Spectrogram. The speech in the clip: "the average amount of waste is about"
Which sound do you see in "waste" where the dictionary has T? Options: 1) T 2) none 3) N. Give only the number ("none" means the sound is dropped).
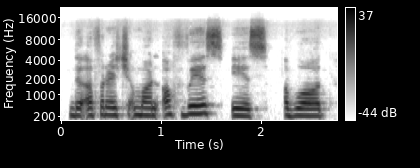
2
